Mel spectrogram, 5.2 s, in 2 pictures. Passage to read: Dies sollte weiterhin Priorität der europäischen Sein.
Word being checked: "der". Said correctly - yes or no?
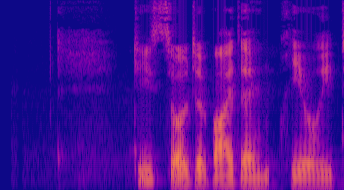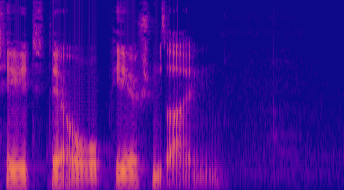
yes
